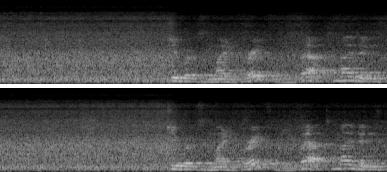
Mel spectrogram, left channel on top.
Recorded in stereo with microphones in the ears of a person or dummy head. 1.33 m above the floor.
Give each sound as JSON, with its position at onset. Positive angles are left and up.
{"t": 1.7, "sound": "a man speaking", "side_deg": -20, "distance_m": 0.6}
